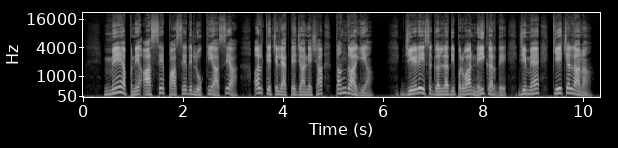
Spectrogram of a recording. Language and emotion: Dogri, angry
